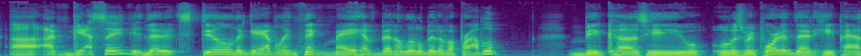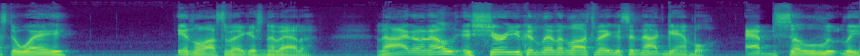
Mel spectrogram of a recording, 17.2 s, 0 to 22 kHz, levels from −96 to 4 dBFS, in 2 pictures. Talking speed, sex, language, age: 160 wpm, male, English, 60-79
